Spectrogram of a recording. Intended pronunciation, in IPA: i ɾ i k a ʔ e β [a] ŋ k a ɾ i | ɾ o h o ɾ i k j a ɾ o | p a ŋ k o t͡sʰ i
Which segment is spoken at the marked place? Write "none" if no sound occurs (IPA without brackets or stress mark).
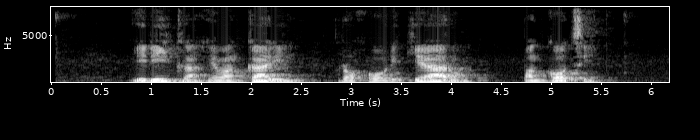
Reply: a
